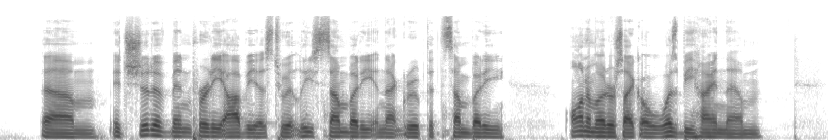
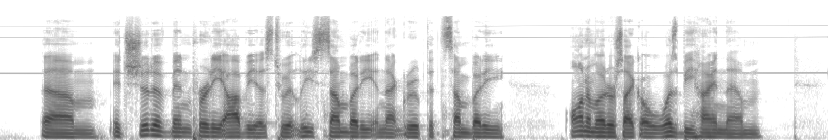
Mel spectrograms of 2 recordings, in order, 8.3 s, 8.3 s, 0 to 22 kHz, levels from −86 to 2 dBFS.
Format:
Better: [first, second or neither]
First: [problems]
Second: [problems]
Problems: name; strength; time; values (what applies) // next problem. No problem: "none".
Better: first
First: none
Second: high-pitched whine; faint; until 3.5 s and from 5 s on; 2.5 kHz, 30 dB below the speech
